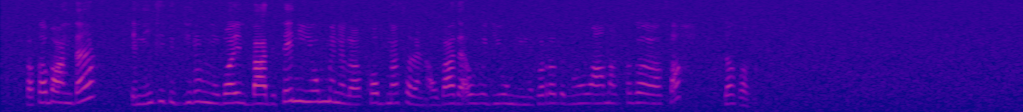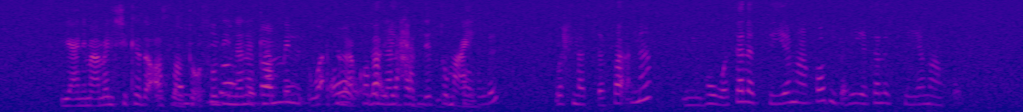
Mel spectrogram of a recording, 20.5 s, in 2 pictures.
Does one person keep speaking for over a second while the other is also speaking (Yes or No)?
Yes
